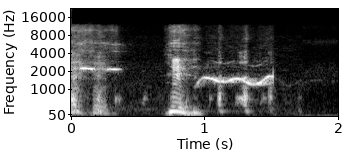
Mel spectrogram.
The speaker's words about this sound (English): you're really good at whistling. Do that again.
